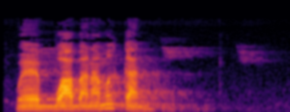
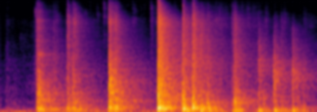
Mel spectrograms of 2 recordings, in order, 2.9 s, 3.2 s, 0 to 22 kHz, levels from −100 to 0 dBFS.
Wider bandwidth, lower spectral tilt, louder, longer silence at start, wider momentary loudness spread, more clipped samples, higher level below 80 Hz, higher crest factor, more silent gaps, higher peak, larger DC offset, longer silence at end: second, 10.5 kHz vs over 20 kHz; about the same, -6.5 dB/octave vs -6 dB/octave; second, -21 LUFS vs -18 LUFS; about the same, 0.15 s vs 0.2 s; second, 8 LU vs 14 LU; neither; second, -66 dBFS vs -32 dBFS; about the same, 22 dB vs 18 dB; neither; about the same, -2 dBFS vs 0 dBFS; neither; first, 1.25 s vs 0.1 s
